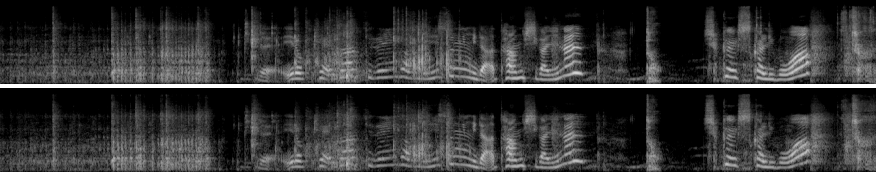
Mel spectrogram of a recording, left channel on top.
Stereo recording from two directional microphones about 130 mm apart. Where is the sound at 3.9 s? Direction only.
60° left (ahead or behind).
